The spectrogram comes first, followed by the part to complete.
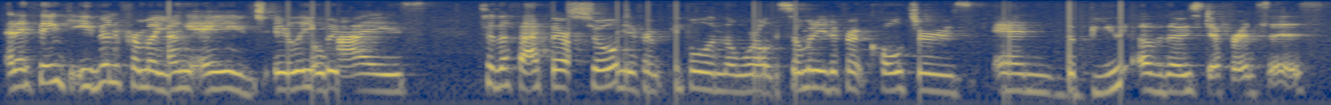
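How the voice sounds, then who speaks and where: A woman from Tennessee, a filmmaker on a panel, speaking earnestly and in a measured way. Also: medium pitch, fairly even intonation, a little mellow, slight background noise. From Tennessee, USA. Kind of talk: panel discussion answer. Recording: slightly dull lo-fi audio.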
